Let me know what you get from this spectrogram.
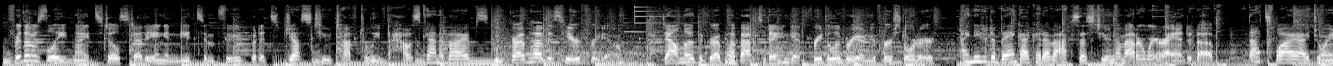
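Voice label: commercial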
